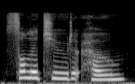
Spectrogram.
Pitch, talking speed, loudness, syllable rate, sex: 255 Hz, 130 wpm, -16 LUFS, 4.9 syllables/s, female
